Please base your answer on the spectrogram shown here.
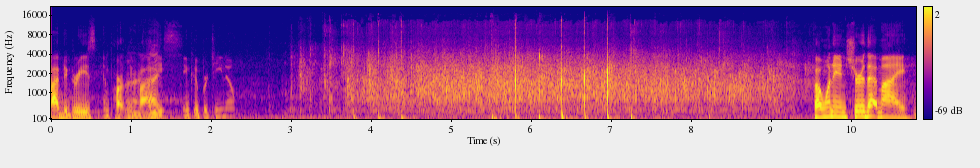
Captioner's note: applause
